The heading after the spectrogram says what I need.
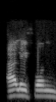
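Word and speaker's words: ألف: So we don't want to pronounce that un sound, so we drop it. We say alif.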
